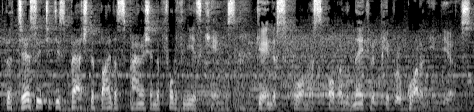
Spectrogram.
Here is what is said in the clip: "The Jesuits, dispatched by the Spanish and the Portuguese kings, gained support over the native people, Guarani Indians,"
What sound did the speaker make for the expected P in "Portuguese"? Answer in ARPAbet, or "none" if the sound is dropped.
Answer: F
